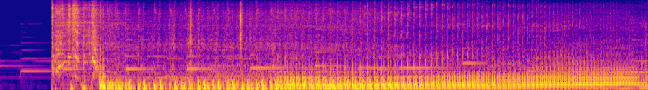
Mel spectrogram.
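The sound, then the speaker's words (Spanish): A motorcycle engine cranks and catches, then revs up loudly with a rising, rumbling pitch as it pulls away, continuous with no one talking, as a father hurriedly rides his motorcycle to a school. “Padre apresurado se montó en su moto y llegó pronto al colegio.”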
